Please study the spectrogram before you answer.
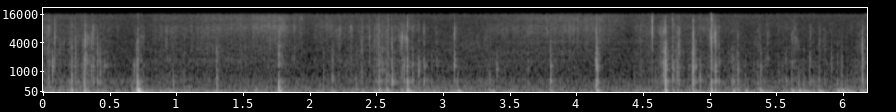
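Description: Long nails tap and scratch the front of a small pale-yellow croc-embossed leather handbag held up close. Soft, dry crackly scratching runs throughout, broken by sharp clicking taps, one standing out louder near the start.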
